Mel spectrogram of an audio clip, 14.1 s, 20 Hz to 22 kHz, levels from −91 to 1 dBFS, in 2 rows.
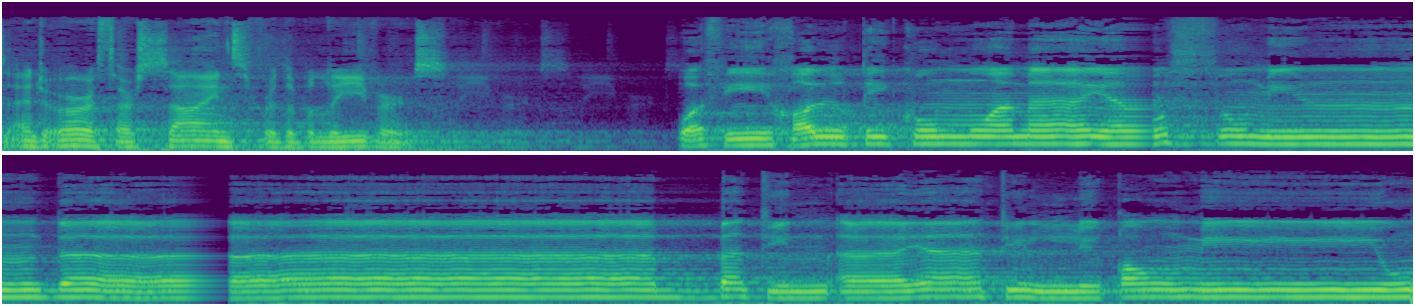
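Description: At 5.63 s a burst of packet loss interrupts the audio for about 0.15 s. Roughly 120 ms of the stream never arrives, and the receiver covers the gap by extending the last sound it had for about 125 ms, letting it fade as it goes. The result is a brief held buzz or hiss that never drops to silence before the audio picks up again, with that short stretch skipped.

From 7.94 s to 8.22 s there is a longer concealed gap that likely comes from a long network dropout. About 260 ms of audio is lost, and the receiver stretches the last sound over roughly 256 ms, fading it throughout. Unlike the earlier burst, this fill lasts more than a quarter of a second, so it sounds like a drawn-out, decaying tail rather than a momentary stutter. The fade never reaches silence before the audio resumes further on, missing the lost portion.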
